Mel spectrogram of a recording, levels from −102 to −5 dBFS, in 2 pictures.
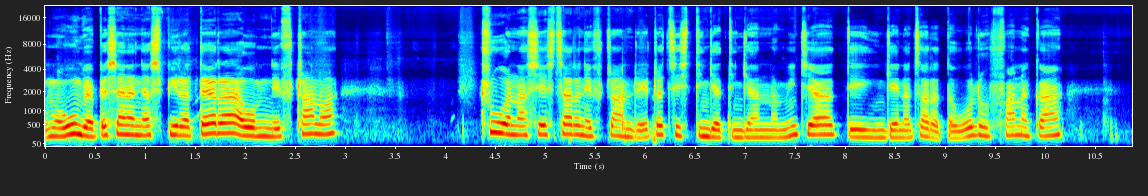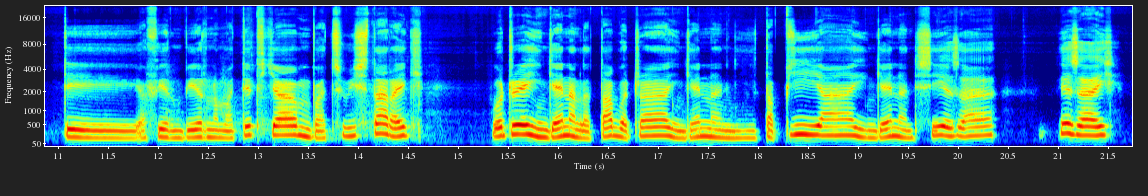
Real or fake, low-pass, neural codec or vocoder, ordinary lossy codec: real; none; none; none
